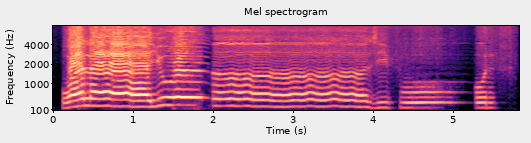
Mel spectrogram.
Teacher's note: Tetapi disebabkan di sini nun kosong bertemu dengan zai, dia ikhfa, maka ikhfa tidak perlu cecahkan lidah ke lelangit. Biarkan dia tergantung, biarkan dia terapung sahaja.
